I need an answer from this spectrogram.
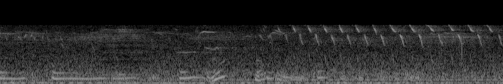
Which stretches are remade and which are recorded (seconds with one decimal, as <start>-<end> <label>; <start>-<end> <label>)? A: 0.0-1.0 recorded; 1.0-1.5 remade; 1.5-5.0 recorded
